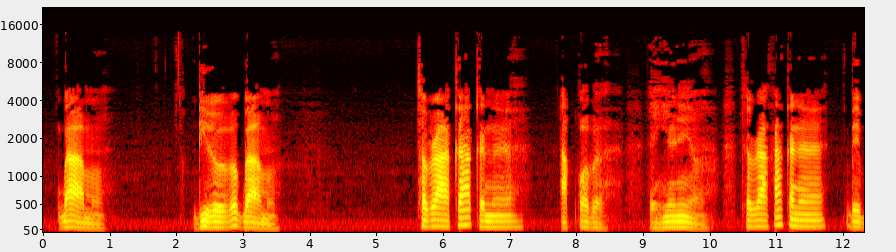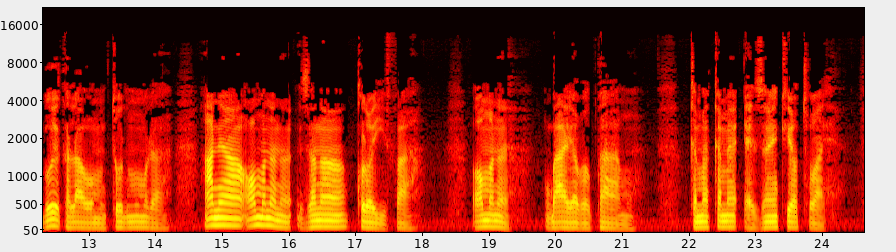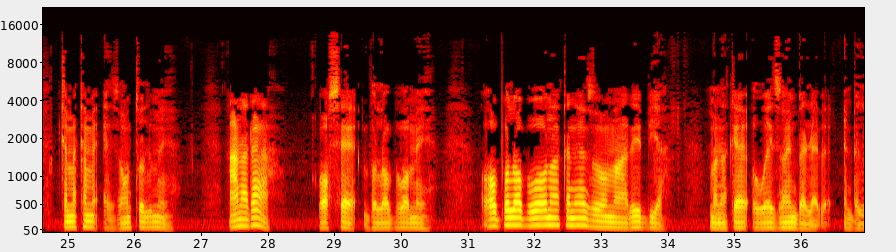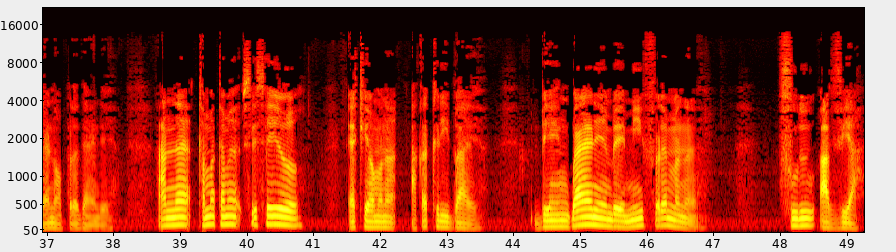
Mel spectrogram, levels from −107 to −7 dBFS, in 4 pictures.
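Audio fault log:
Throughout: AAC compression. The speech sounds dull and plainly smeared, with a warbling, fizzy texture on sibilants and held vowels. Nothing survives above 14.1 kHz, so a spectrogram shows a flat ceiling at that height, with patchy holes or noisy, blocky fill in the upper bands; the waveform looks normal. The cause is likely AAC-LC coding at a low rate, which fits about 32 kbps, dropping and roughly quantising high-frequency detail.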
